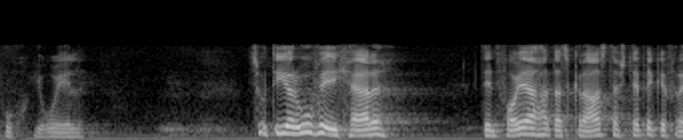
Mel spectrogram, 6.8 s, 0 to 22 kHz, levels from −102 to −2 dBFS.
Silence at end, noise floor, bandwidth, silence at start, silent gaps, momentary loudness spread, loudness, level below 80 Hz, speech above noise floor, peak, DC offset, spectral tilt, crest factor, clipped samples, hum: 0 s; -64 dBFS; 6.2 kHz; 0.05 s; none; 17 LU; -34 LUFS; -64 dBFS; 29 dB; -20 dBFS; under 0.1%; -4.5 dB/octave; 18 dB; under 0.1%; none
